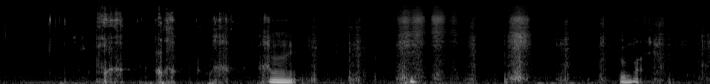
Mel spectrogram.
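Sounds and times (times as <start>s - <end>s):
home-made pickled cucumber being bitten and chewed: 0.0s - 4.0s, 5.6s - 7.0s
speech: 2.7s - 3.1s.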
